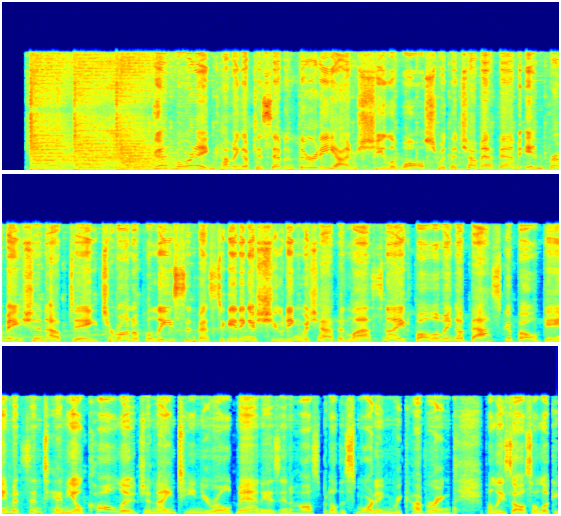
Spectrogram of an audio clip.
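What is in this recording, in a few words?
News, Voice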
